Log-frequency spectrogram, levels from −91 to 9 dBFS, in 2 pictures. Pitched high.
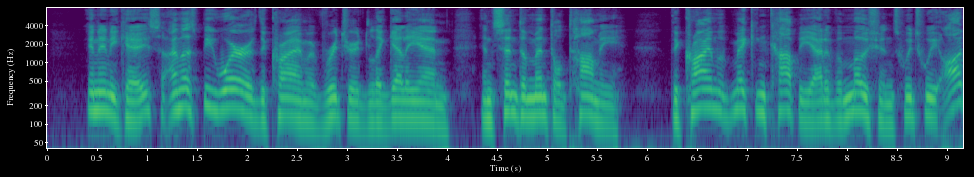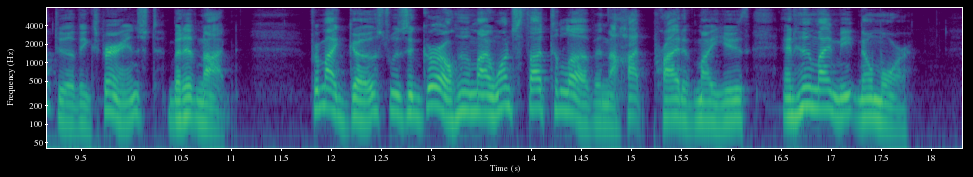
No: low, 135 Hz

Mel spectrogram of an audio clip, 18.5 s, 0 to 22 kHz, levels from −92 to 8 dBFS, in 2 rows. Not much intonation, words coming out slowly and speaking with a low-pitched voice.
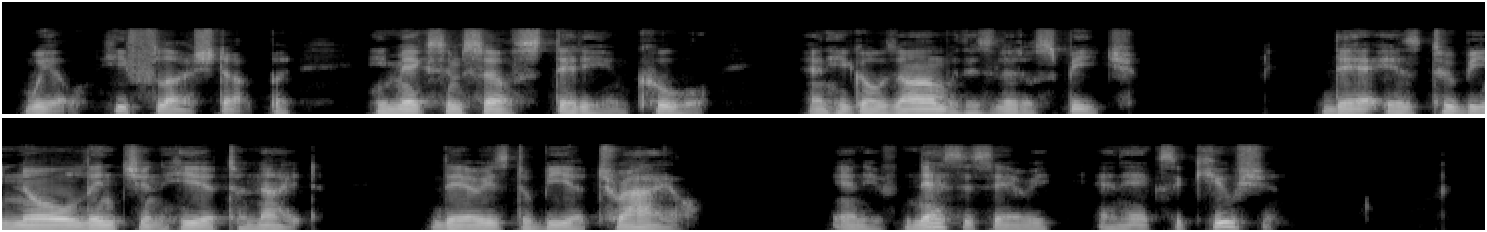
Yes: narrow, 2.2 semitones; slow, 125 wpm; low, 100 Hz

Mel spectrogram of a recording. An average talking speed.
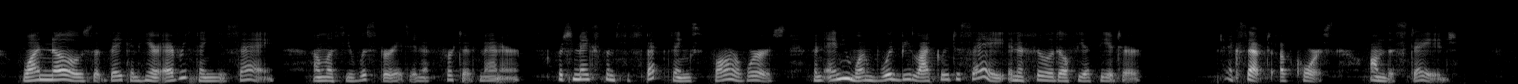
Yes: average, 165 wpm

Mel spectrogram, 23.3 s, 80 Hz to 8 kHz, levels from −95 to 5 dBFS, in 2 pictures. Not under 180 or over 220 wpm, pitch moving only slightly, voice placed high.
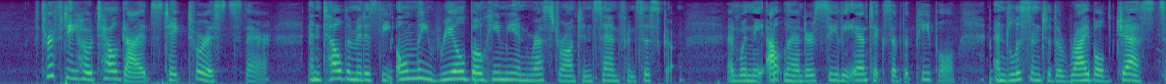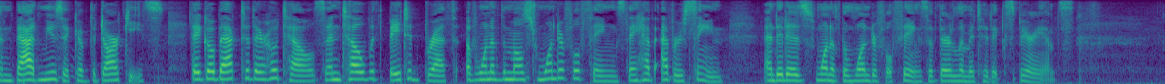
No: average, 195 wpm; average, 4.0 semitones; high, 215 Hz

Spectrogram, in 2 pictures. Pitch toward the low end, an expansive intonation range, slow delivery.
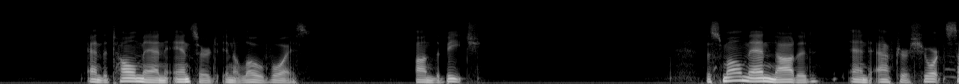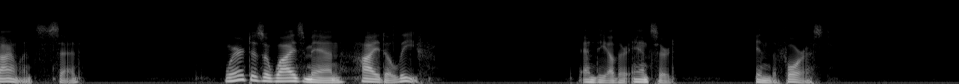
Yes: low, 110 Hz; wide, 5.9 semitones; slow, 115 wpm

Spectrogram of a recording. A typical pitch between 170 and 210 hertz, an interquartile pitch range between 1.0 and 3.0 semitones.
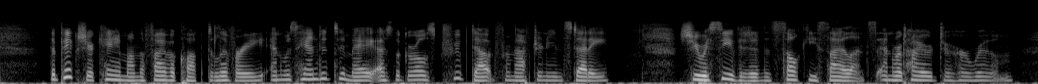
Yes: high, 190 Hz; narrow, 2.6 semitones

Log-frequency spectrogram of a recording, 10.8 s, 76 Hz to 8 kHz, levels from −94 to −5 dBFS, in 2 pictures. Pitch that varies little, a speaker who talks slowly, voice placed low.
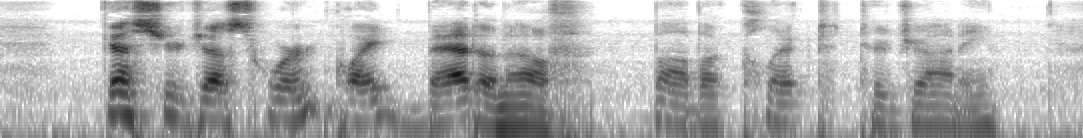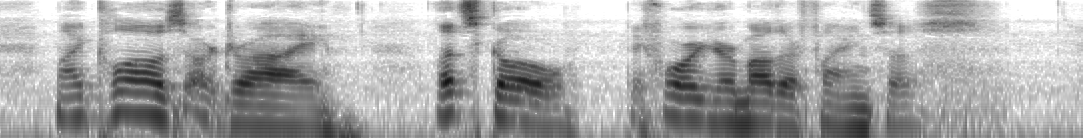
No: wide, 5.4 semitones; slow, 120 wpm; low, 125 Hz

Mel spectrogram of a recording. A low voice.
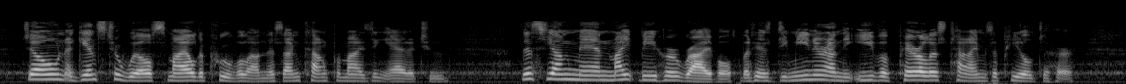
No: medium, 180 Hz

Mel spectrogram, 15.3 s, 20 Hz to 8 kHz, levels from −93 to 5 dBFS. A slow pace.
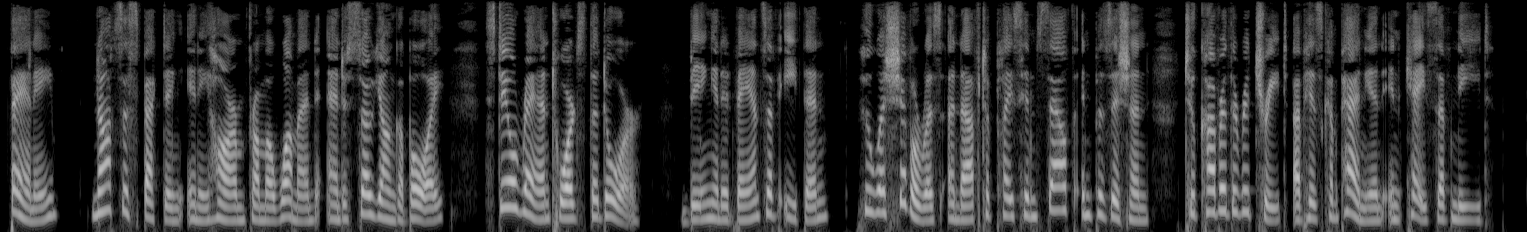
No: average, 170 wpm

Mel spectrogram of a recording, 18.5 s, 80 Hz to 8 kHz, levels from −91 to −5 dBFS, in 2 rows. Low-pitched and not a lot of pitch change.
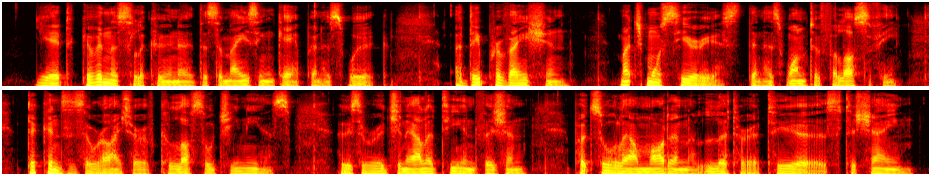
Yes: very low, 90 Hz; narrow, 2.3 semitones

